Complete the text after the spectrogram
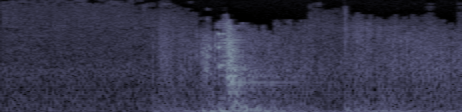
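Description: A cannon shot booms and echoes.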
